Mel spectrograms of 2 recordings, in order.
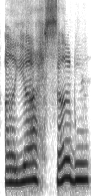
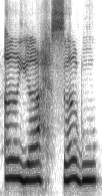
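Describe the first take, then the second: First: अयहसबु with a bounced ब at the end; qalqala on the baa. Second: अयहसबु slow, with rounded lips on बु; rounded damma with qalqala. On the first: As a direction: recite अयहसबु slowly, echoing the qalqala. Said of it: "आपने कलकला करना है". (क़लक़ला के साथ अयहसबु) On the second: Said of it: "बा की दम्मा भी गोल है". (गोल होंठों से बु) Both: Shown as a demonstration.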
